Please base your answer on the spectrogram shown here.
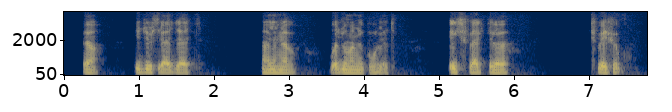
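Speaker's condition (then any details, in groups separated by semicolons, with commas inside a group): Spinal muscular atrophy type 2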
